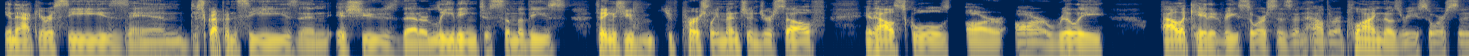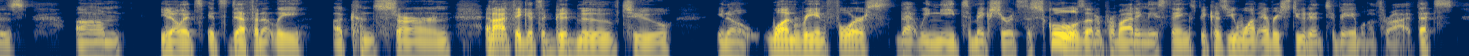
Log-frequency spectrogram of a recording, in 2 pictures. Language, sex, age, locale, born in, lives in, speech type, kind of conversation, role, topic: English, male, 50-54, en-US, United States, United States, conversation, unstructured, none, Is it fair that some schools have more resources than others?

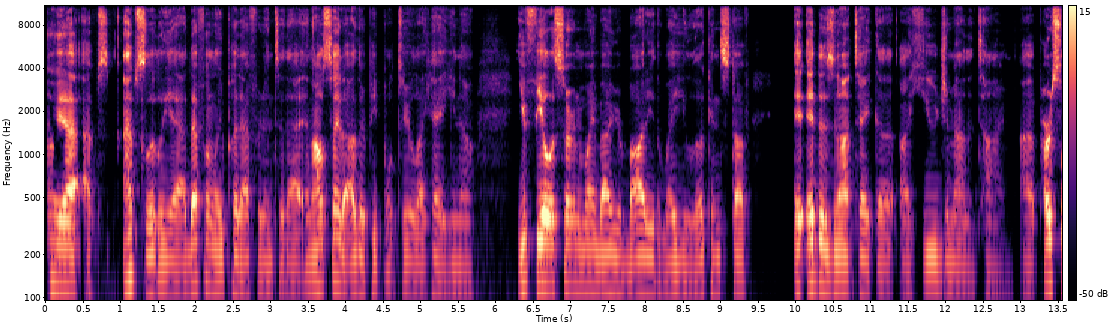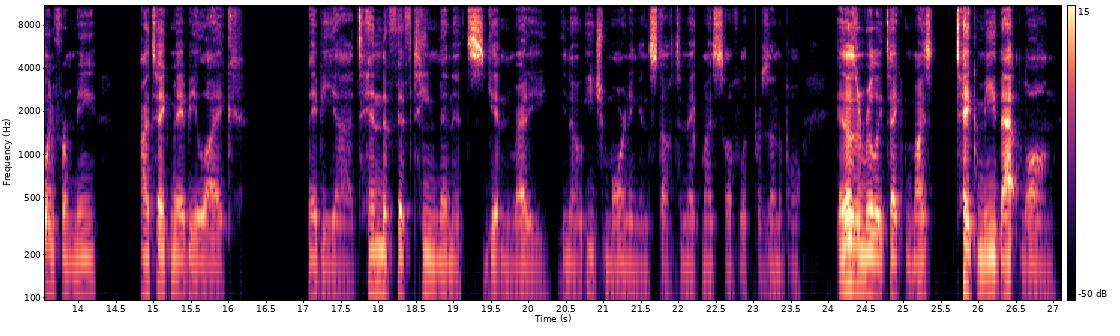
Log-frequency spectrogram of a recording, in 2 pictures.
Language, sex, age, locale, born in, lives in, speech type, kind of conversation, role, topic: English, male, 20-24, en-US, United States, United States, conversation, unstructured, none, What simple weekend rituals do you look forward to?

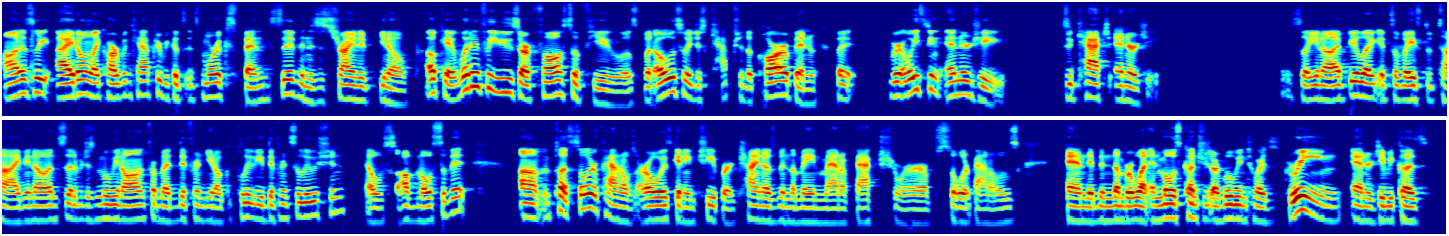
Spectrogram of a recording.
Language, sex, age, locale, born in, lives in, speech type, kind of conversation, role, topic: English, male, 20-24, en-US, United States, United States, conversation, podcast, guest, How are new technologies changing the way we address environmental challenges?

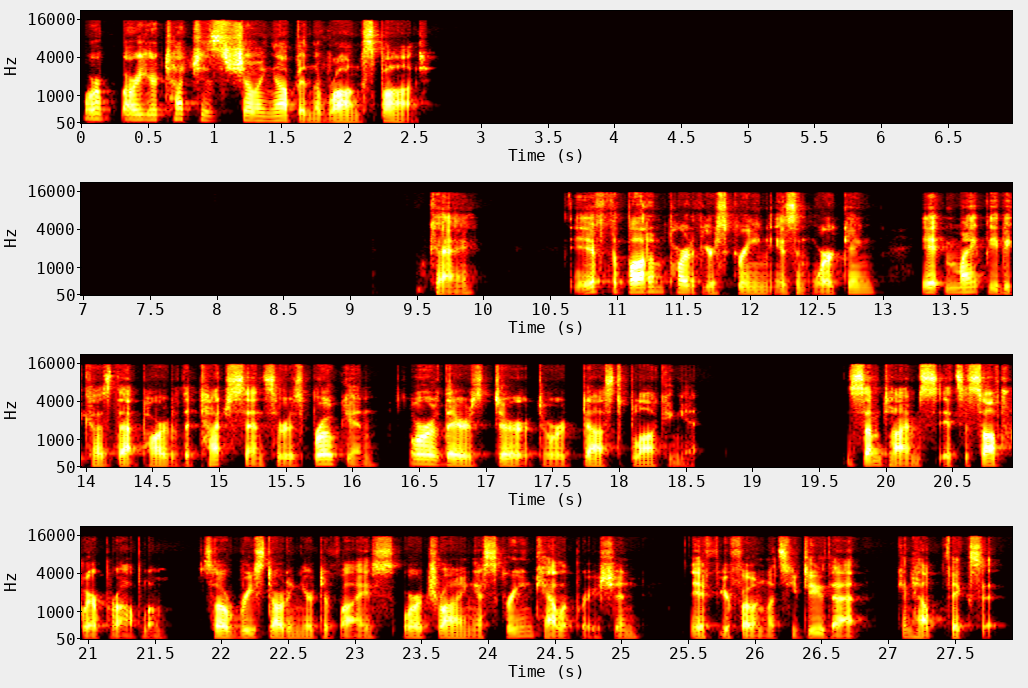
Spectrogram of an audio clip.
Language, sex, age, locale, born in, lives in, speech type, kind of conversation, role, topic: English, male, 25-29, en-US, United States, United States, read, expert-assistant, expert, How does a touch screen detect your finger?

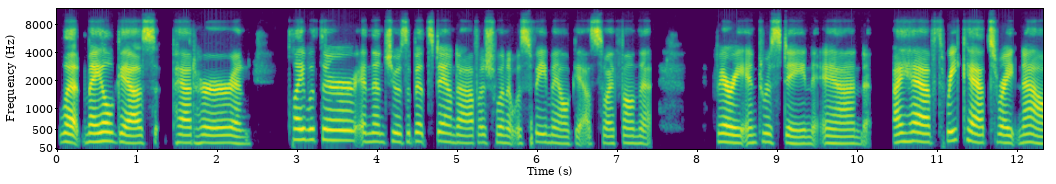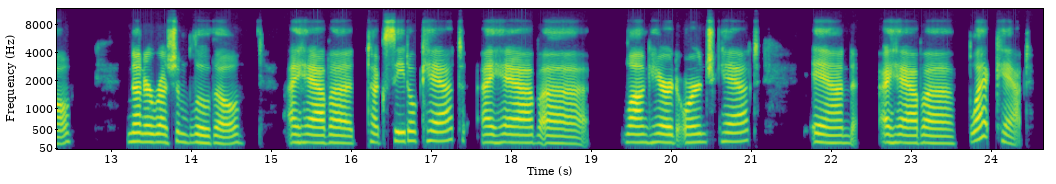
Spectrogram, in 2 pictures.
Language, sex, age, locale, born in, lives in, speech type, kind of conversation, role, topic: English, female, 65-69, en-US, United States, United States, conversation, unstructured, none, How do pets become part of the family and shape the way you connect with others?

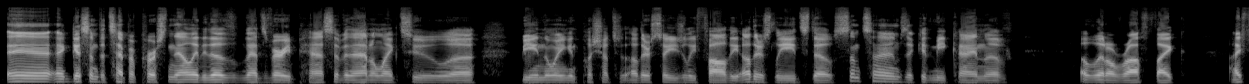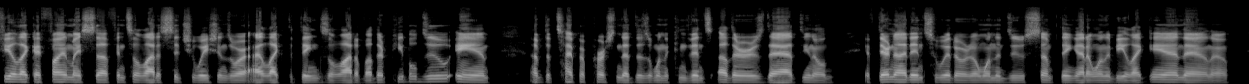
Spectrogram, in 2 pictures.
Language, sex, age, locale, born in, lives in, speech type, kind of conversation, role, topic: English, male, 35-39, en-US, United States, United States, conversation, unstructured, none, How do you motivate yourself to start something you don’t want to do?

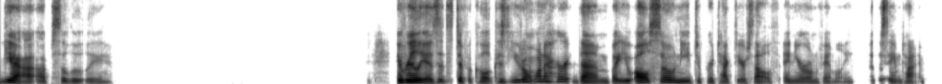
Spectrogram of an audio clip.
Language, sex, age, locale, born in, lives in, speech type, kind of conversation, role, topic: English, female, 30-34, en-US, United States, United States, conversation, unstructured, none, When is it okay to cut ties with toxic family members?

